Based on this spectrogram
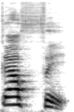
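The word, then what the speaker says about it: caffè: বলা হয় না এটাকে যেমন আমরা বলি কফি ওরা বলে কাফফে কাফে মানে সাউন্ড কিন্তু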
